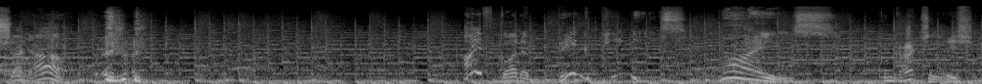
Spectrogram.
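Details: Adult with Tourette syndrome; involuntary vocal tic with obscene content; real vocal tics with coprolalia (Tourette syndrome).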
